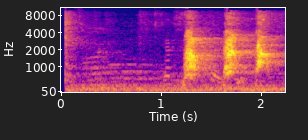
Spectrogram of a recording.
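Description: A small dog barking three times in quick succession: short, high barks about a third of a second apart, the last one near the end.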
